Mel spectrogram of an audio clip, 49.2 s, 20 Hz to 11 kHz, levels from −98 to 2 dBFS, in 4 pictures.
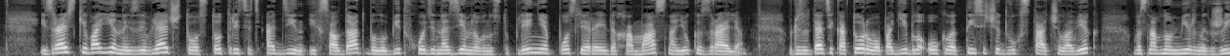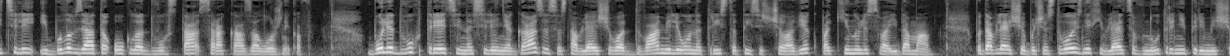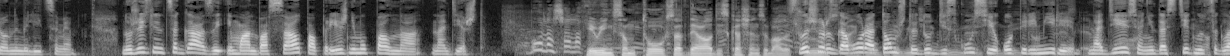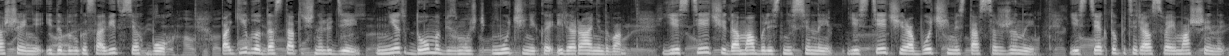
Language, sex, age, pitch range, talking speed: Russian, female, 20-39, 180-215 Hz, 135 wpm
